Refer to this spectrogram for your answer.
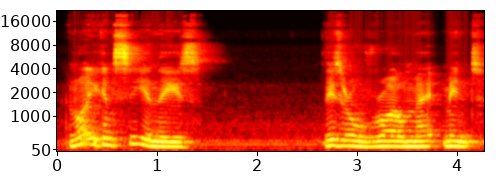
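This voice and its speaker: Audible room echo surrounds speech at a fairly slow pace with ordinary pitch variation. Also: man, long, frequent pauses. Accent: British. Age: 70s. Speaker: coin collector. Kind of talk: show-and-tell talk. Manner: halting.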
